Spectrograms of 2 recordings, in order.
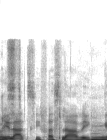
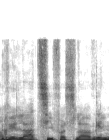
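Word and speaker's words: relatieverslaving: Ich weiß nicht, ob ich das jetzt richtig ausspreche, aber ein wichtiger Ausdruck ist dieses Relativverslaving. Wie heißt das? Das heißt Relativverslaving, genau. – Relativverslaving.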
